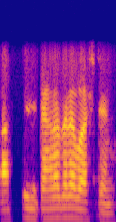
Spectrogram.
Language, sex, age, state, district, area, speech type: Bengali, male, 18-30, West Bengal, Uttar Dinajpur, urban, conversation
